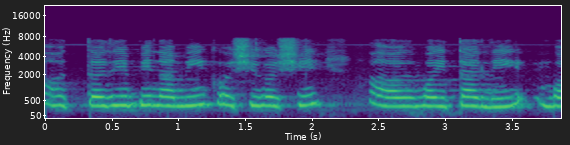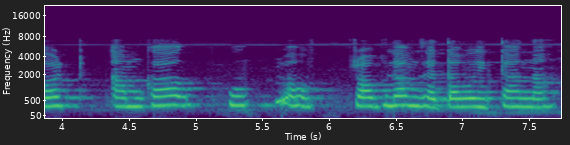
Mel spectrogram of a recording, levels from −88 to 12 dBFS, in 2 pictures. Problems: none marked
